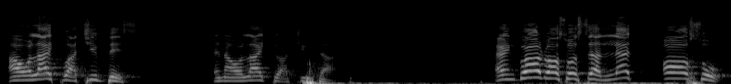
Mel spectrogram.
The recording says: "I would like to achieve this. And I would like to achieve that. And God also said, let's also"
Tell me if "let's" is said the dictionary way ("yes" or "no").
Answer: no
